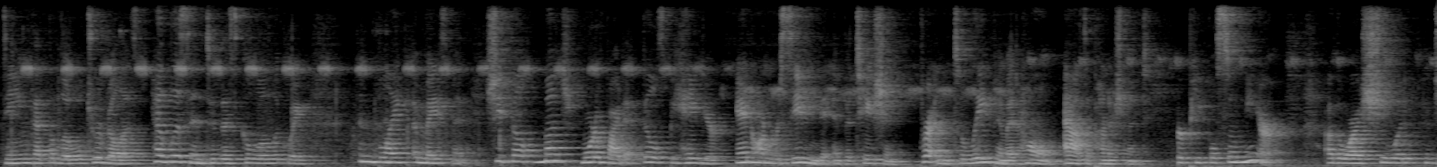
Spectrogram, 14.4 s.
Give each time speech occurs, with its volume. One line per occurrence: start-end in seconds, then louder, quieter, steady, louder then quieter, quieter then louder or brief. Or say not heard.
0.0-14.3 steady.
